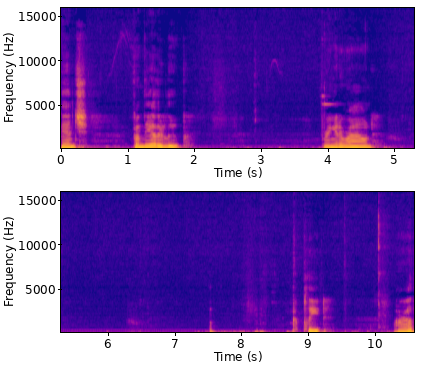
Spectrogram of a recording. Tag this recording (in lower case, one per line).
speech
inside a small room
